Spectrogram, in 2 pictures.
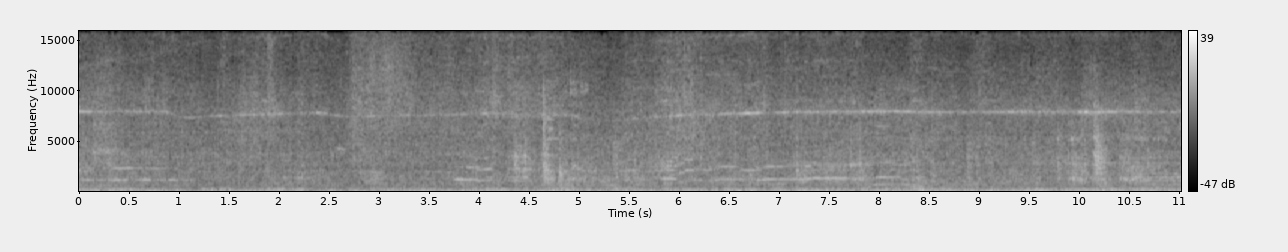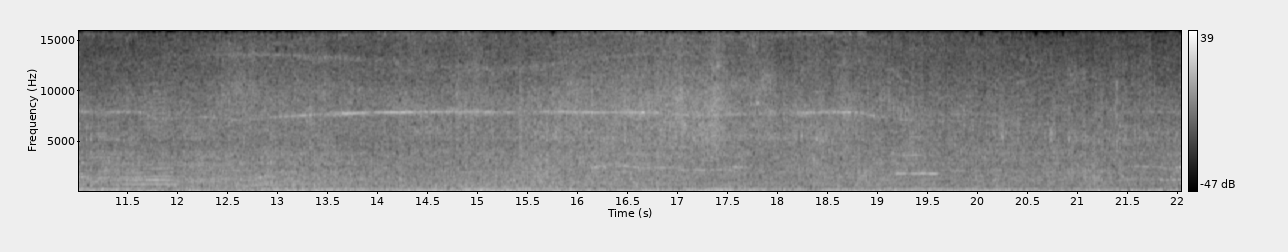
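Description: Heavy construction machinery, excavator and dump truck engines, running steadily under load, with a few metallic knocks and short squeaks from the working machines.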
